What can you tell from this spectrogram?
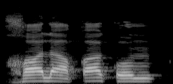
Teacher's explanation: خا کو بھی موٹا کریں گے اور قاف جو پہلا ہے اس کو بھی موٹا کریں گے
